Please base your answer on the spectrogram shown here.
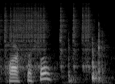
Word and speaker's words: apocrypha: how do you say it again sorry uh Apocrypha apocrypha yeah all right cool apocrypha um it's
